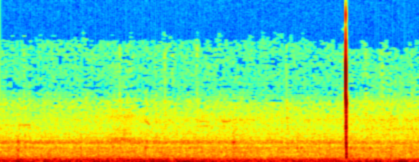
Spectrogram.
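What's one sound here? A motorcycle engine hums close by as it passes.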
